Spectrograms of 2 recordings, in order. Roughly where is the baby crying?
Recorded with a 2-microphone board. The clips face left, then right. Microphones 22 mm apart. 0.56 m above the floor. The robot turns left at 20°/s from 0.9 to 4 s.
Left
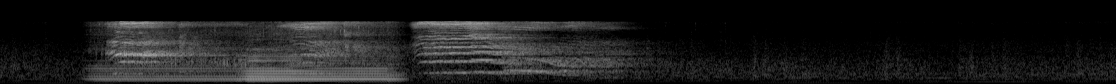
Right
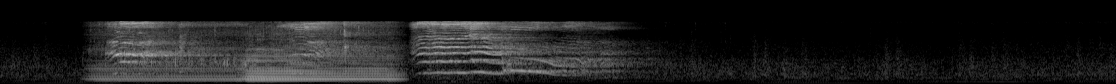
Ahead.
